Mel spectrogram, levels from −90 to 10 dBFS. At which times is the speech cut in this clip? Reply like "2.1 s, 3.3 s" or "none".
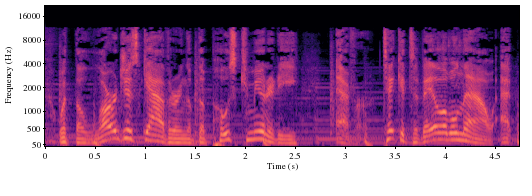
3.2 s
